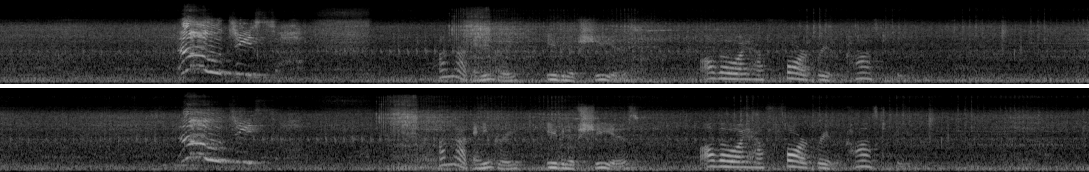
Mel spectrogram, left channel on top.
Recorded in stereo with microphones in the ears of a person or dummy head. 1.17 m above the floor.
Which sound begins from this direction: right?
A woman speaking, at 4.4 s.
